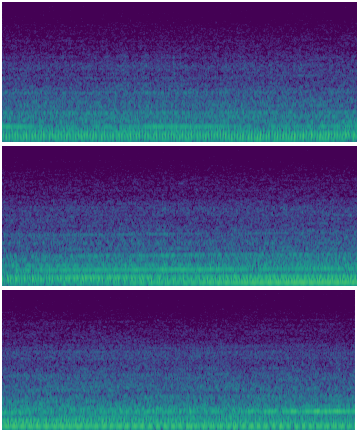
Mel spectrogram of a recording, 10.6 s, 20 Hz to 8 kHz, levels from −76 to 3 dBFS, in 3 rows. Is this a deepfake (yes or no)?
no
